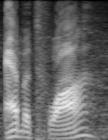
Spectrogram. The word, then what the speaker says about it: Abattoir: Then we have Abattoir, and that is how you pronounce that.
